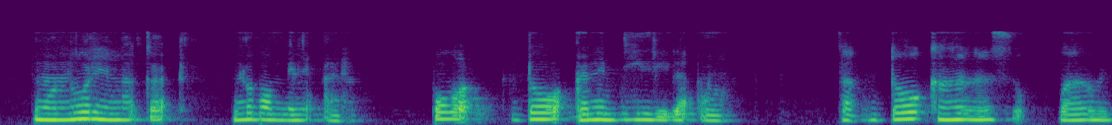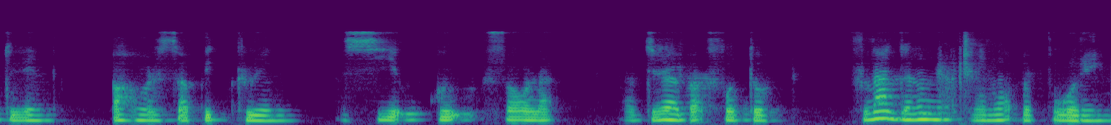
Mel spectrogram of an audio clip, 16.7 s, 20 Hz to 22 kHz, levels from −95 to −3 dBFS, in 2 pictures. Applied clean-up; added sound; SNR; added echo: neural mask model DeepFilterNet 3.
